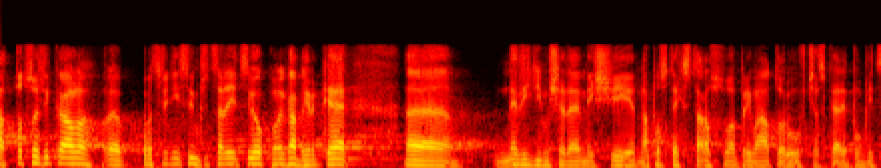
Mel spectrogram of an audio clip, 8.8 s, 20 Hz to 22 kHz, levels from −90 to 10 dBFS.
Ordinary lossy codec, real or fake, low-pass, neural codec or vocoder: MP3, 64 kbps; fake; 7.2 kHz; codec, 16 kHz, 2 kbps, X-Codec, HuBERT features, trained on general audio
